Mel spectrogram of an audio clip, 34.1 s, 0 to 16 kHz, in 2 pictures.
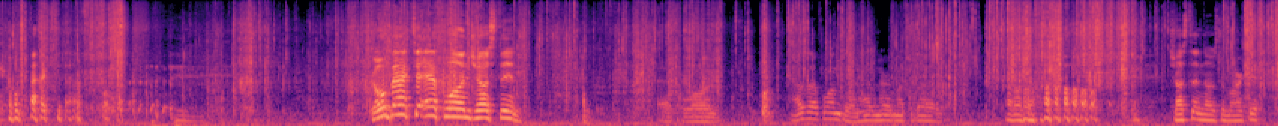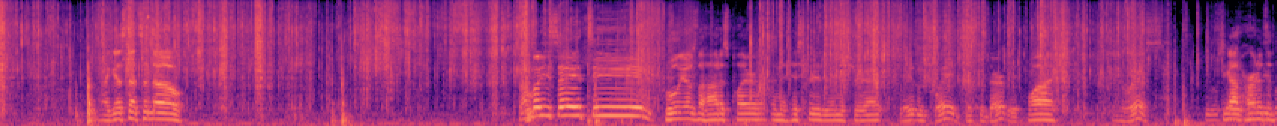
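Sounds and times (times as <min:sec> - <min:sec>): foil wrappers crinkling: 0:00.0 - 0:34.0.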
